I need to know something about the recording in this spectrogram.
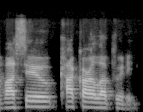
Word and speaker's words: Vasu Kakarlapudi: Why don't you say it so our listeners get the real, pronunciation? Yeah, Vasu Kakarlapudi.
